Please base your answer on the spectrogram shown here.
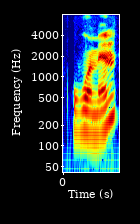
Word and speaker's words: woman: Singular woman, that first O sounds like the vowel in book or put woman. And the second syllable is reduced like men, woman.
